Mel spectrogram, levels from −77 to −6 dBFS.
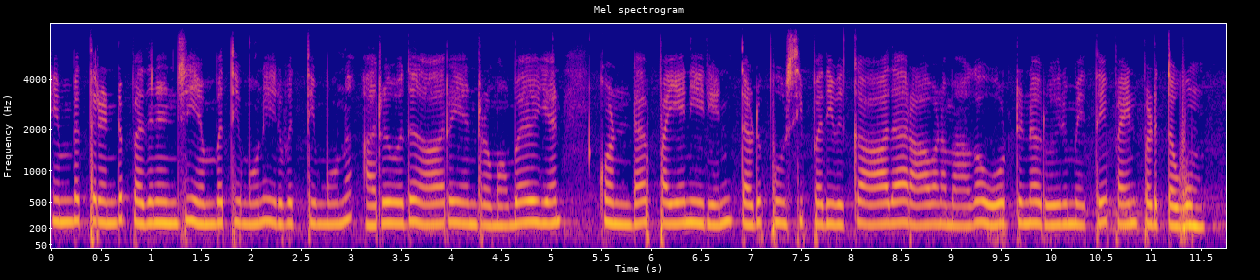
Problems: none marked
